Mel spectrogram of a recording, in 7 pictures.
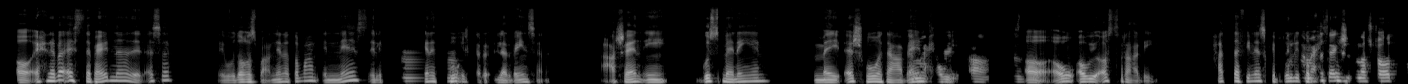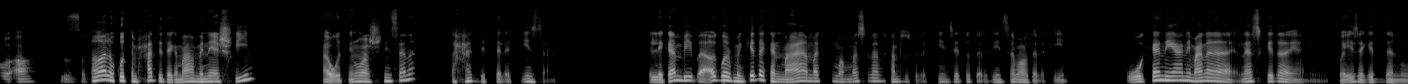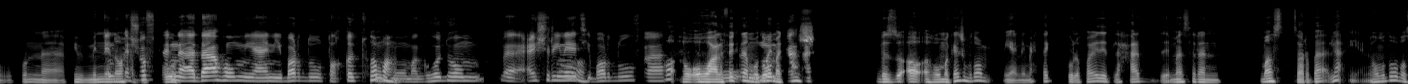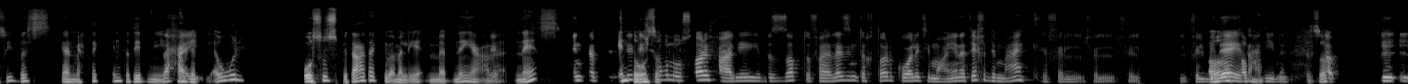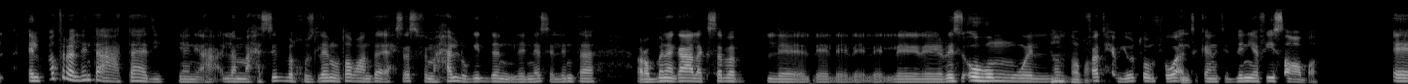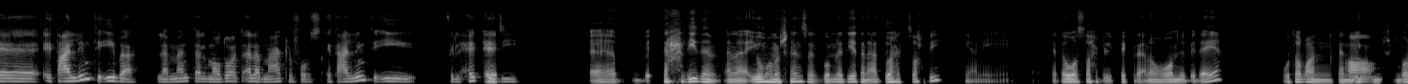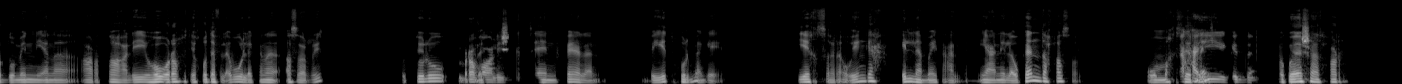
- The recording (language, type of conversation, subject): Arabic, podcast, ممكن تحكيلنا عن خسارة حصلت لك واتحوّلت لفرصة مفاجئة؟
- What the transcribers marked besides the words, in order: in English: "maximum"; in English: "qualified"; in English: "master"; in English: "quality"; in English: "commission"; tapping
